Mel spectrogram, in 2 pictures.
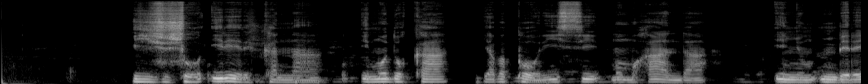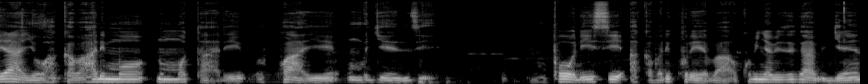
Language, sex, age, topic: Kinyarwanda, male, 18-24, government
